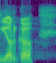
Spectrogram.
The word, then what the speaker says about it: Yorgos: Um I saw a video of her online where she called him Yorgo, no Yorgos, because the S is silent.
